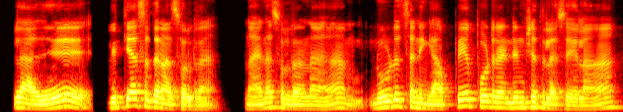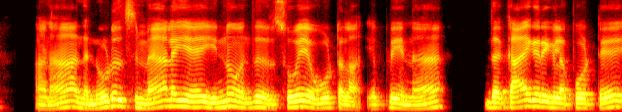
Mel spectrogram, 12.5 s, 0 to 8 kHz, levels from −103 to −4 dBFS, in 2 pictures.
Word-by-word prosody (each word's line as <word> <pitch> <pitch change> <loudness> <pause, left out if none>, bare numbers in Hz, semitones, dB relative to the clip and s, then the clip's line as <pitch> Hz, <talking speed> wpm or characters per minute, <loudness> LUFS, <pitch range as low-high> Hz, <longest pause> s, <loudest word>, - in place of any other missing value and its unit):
இல்ல, 140 - +5
அது 110 +2 +3 0.6
வித்தியாசத்த 155 +2 +4
நான் 110 -2 0
சொல்றேன். 100 -1 0 0.4
நான் 105 0 -2
என்ன 130 - 0
சொல்றேன்னா, 105 -5 0 0.6
நூடுல்ஸ 150 +3 +2
நீங்க 115 -3 +1
அப்டியே 135 +11 -1
போட்டு 150 -1 +2
2 135 0 +1
நிமிஷத்தில 135 -1 +1
செய்யலாம். 95 +3 -2 0.6
ஆனா, 100 +1 -3 0.2
அந்த 130 -6 -1
நூடுல்ஸ் 165 +4 +1
மேலயே 160 +3 +1 0.2
இன்னும் 150 +3 0
வந்து 135 +2 -1 0.2
சுவைய 145 +4 +3
ஊட்டலாம், 130 -7 -2
எப்டின்னா, 105 -1 -2 0.6
இந்த 135 0 +3
காய்கறிகள 150 -2 +2
போட்டு 125 0 0
135 Hz, 130 wpm, -22 LUFS, 110-150 Hz, 0.6 s, இல்ல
